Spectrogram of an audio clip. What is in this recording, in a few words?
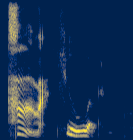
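"ci4 wei5", Mandarin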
